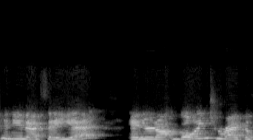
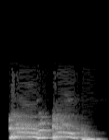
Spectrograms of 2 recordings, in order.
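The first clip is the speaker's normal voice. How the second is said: sudden real cough, high and strained; choking cough. Real, not acted. Teacher choking mid-lesson, real sudden cough. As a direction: cough as the throat catches. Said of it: "I got choked up".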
